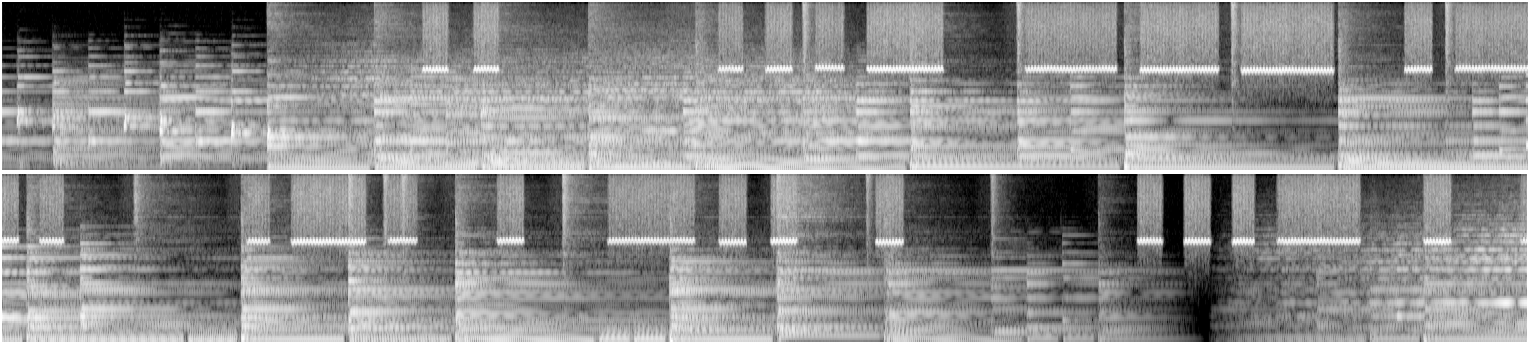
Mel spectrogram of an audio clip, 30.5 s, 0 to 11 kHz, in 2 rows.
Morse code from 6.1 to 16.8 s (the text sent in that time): VOR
